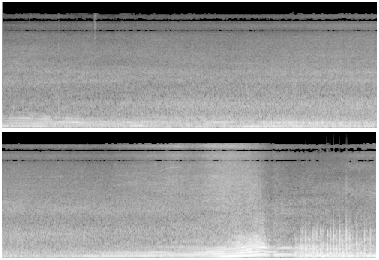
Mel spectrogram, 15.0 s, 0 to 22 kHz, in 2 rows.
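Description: A 2016 Ford Focus ST's turbocharged four-cylinder with a catless downpipe and cat-back exhaust, running a Stratified progressive crackle tune, pulling away at low revs. The revs then climb steadily to a loud peak as the car passes, about twelve seconds in, and drop suddenly just before the end.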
